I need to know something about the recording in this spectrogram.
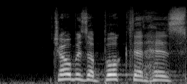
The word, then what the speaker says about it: Job: Job even if they might occasionally mispronounce it as job job is a book that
